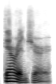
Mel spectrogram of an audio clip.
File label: "derringer", American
